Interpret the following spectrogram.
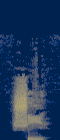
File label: "Sky", Norwegian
